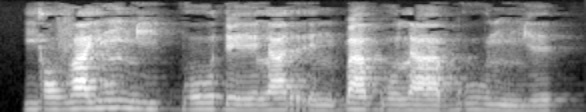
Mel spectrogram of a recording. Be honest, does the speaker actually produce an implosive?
yes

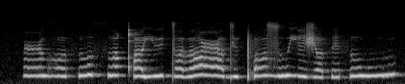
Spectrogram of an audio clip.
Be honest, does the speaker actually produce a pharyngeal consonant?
yes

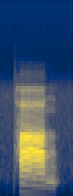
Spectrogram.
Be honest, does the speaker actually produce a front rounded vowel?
no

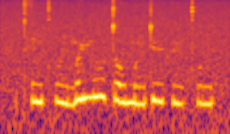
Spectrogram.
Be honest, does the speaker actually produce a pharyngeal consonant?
no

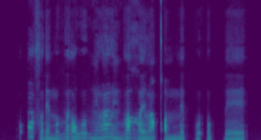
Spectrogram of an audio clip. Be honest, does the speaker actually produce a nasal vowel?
yes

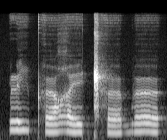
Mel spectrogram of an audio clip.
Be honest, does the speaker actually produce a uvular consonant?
yes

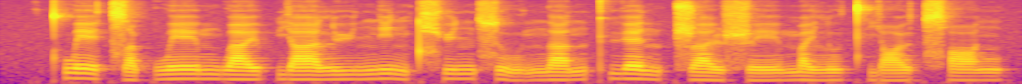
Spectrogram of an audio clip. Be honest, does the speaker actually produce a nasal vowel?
no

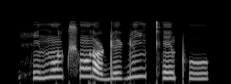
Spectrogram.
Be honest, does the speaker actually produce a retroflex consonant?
yes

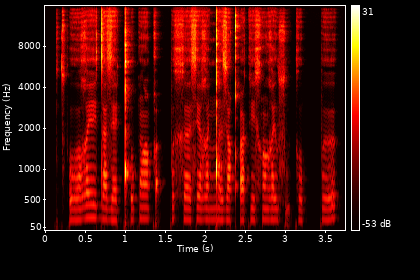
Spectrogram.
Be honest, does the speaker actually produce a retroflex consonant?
no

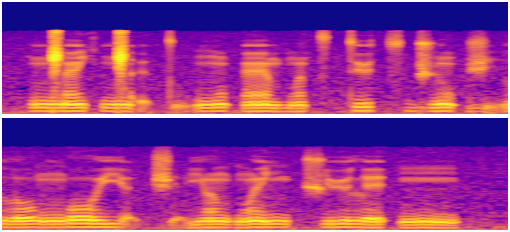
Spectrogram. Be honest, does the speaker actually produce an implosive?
no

